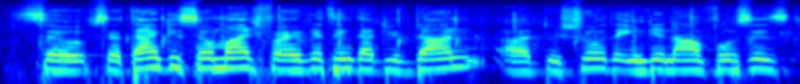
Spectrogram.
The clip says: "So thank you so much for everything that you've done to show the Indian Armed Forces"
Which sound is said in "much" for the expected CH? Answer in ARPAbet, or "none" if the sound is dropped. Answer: CH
